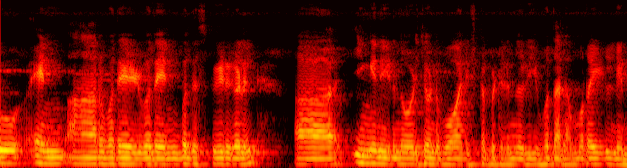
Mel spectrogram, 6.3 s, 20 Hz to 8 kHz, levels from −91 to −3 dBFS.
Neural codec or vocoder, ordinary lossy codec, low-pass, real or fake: none; none; none; real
